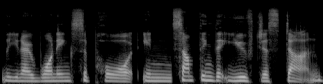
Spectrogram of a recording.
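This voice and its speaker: Moderate pace and fairly even intonation on a very clean recording with a silent background, the sound dry and close with no echo. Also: woman. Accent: Australian. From Australia, Perth. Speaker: podcast host. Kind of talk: casual interview chat.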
